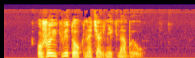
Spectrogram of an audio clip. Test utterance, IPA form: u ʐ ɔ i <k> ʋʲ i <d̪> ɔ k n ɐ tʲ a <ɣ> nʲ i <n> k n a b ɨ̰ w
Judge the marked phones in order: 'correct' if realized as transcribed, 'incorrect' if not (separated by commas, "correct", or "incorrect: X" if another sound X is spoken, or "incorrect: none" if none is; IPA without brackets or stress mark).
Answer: correct, incorrect: t̪, correct, incorrect: none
